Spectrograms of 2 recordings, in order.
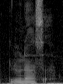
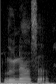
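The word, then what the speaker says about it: Lúnasa: Lunasa. So make sure to celebrate Lunasa. Set your calendars for it. That's spelled L-I-U with an accent. N-A-S-A. Lunasa.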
